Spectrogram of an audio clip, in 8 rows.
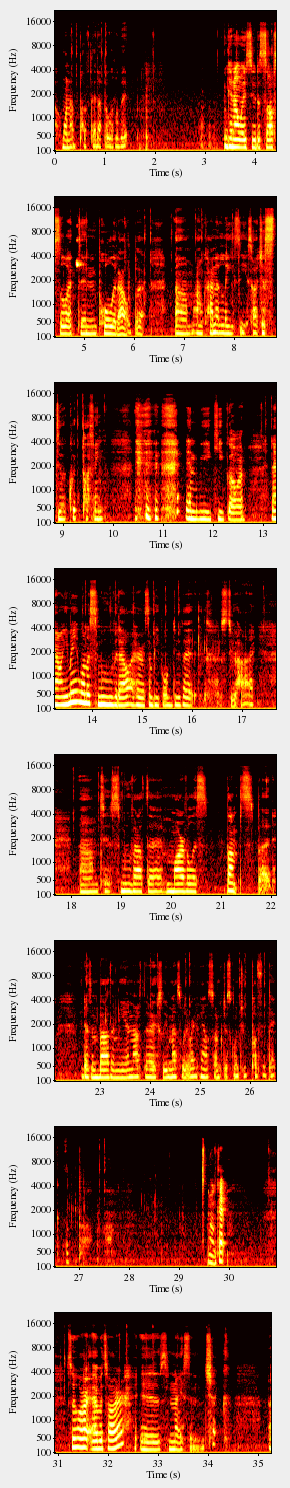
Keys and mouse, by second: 16.3 ctrl+z, 16.5 ctrl+z, 23.2 ctrl+z, 27.0 ctrl+z, 28.4 ctrl+z, 32.3-34.9 drag.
